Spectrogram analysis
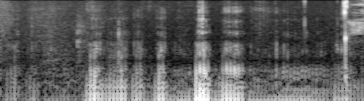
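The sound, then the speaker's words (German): A tomcat purrs right up against the microphone, a low continuous rumble that swells in rhythmic pulses with each breath, loud and close, with no one speaking. “Der Kater schiebt sie vors Mikrofon.”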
